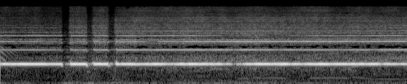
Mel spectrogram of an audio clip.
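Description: Darjeeling Himalayan Railway steam locomotive's whistle blowing one long, steady high note, briefly broken a few times about a second in.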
